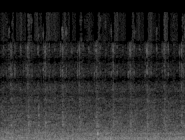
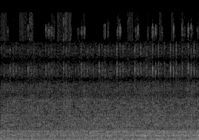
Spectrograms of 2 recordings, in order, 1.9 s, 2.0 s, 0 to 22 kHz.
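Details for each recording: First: Jeep Wrangler JL 3.6L idling: fast, even, light ticking from bank one, loudest at cylinder five near the PCV by stethoscope; suspected worn rocker arm roller, intake camshaft and rocker arm to be replaced. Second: 2018 Jeep Wrangler JL 3.6L, 79,833 miles, after replacing the worn-lobe bank one intake camshaft and rocker arms for a ticking noise and P21A code: steady, even idle with smooth low hum, no valvetrain tick, one brief clunk midway.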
